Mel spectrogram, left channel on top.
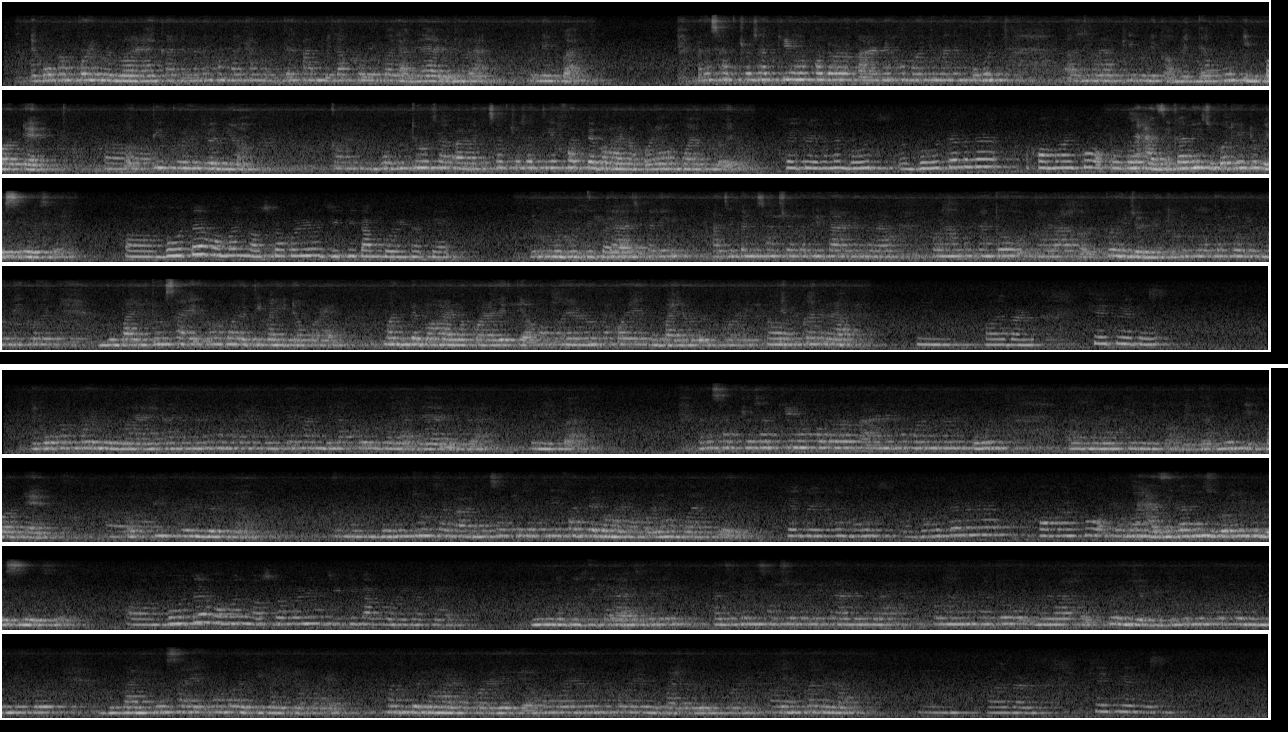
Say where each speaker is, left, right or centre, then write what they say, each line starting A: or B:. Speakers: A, on the left (about 40°); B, on the left (about 75°).
A: একো কাম কৰিব নোৱা সেইকাৰণে, মানে সময় থাকোতে কাম বিলাক কৰিব লাগে আৰু ধৰা। তেনেকুৱা। মানে ছাত্ৰ ছাত্ৰীসকলৰ কাৰণে সময়টো মানে বহুত ধৰা কি বুলি ক'ম এতিয়া বহুত ইম্পৰ্টেণ্ট,
B: অঁ
A: অতি প্ৰয়োজনীয়, কাৰণ বহুত
B: অঁ
A: মানে ছাত্ৰ-ছাত্ৰীয়ে সদ ব্যৱহাৰ নকৰে সময়ক লৈ।
B: সেইটোৱে মানে বহুত বহুতে মানে সময়কো অপব্যয়
A: মানে আজিকালিৰ যুগত সেই টো বেছি হৈছে।
B: অ', বহুতে সময়ক নষ্ট কৰিও যি টি কাম কৰি থাকে।
A: এতিয়া
B: নুবুজি পেলাই।
A: আজিকালি আজিকালি ছাত্ৰ-ছাত্ৰীৰ কাৰণে ধৰা পঢ়া-শুনাটো ধৰা প্ৰয়োজনীয় কিন্তু সিহঁতে পঢ়িম বুলি কৈ মোবাইলটো চাই সময় অতিবাহিত কৰে। সদ
B: উম,
A: ব্যৱহাৰ নকৰে, কেতিয়াও সময়ৰো
B: উম,
A: নকৰে, মোবাইলৰো ন কৰে,
B: অঁ
A: তেনেকুৱা ধৰা।
B: উম। হয় বাৰু। সেইটোৱেতো।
